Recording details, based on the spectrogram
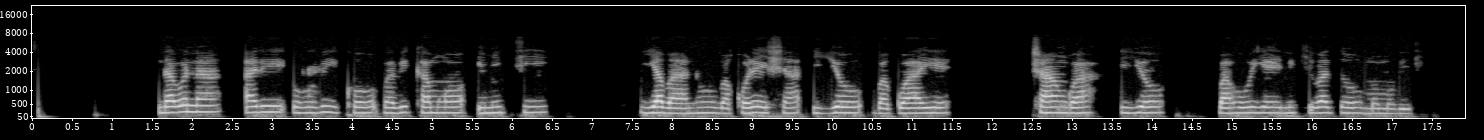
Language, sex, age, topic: Rundi, female, 18-24, education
